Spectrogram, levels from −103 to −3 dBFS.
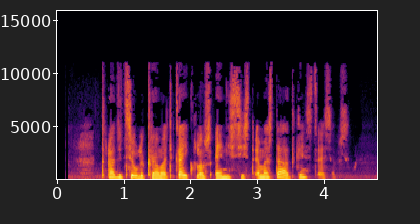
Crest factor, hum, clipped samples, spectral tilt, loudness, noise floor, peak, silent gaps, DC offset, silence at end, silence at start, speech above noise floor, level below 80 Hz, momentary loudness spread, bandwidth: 18 dB; none; under 0.1%; -6 dB/octave; -17 LUFS; -45 dBFS; 0 dBFS; none; under 0.1%; 0.5 s; 0.65 s; 28 dB; -66 dBFS; 11 LU; 11 kHz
